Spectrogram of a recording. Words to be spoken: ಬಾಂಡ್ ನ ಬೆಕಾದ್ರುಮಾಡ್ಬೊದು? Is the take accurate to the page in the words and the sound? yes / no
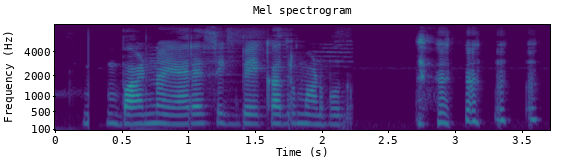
no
